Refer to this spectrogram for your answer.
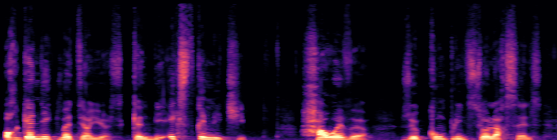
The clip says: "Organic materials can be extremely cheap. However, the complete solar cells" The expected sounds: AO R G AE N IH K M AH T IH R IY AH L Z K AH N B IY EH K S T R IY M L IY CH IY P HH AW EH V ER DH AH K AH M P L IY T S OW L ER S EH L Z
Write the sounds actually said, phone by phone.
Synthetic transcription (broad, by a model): AO R G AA N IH K M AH T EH R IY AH L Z K AH N B IY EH K S T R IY M L IY CH IY P HH AW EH V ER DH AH K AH P L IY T S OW L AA S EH L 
